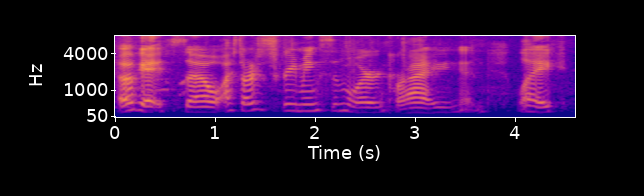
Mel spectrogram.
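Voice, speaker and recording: A woman's voice: medium pitch, takes it slowly, pushed and bright, slight background noise, low-quality recording. A young woman telling a personal story casually to her phone camera, chatty and frank, rambling with fillers and the odd swear word.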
